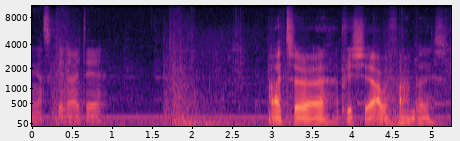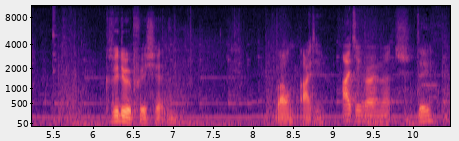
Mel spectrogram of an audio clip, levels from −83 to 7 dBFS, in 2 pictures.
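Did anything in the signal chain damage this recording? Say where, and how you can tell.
Yes. A wrong sample rate runs from 0.0 s to 7.98 s, introduced at the playback stage where the clock driving the converter was mismatched to the material. Everything in that stretch is slowed to about 0.92 times its proper speed and sits roughly 1.5 semitones flat, with tempo and pitch dropping together. That ratio fits audio captured at 24 kHz being clocked out at 22 kHz with no resampling, so each sample simply lasts longer than intended.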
